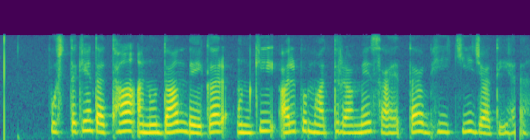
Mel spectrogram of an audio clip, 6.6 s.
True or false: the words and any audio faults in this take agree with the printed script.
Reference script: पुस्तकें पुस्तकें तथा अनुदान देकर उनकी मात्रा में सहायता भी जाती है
false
